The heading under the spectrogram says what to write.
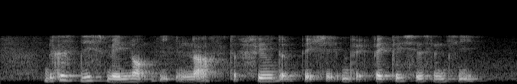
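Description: Nothing goes wrong in this speech, which just sounds like an ordinary phone line, sitting in the usual narrow band of roughly 300 Hz to 3.7 kHz with nothing reaching above about 3.8 kHz.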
